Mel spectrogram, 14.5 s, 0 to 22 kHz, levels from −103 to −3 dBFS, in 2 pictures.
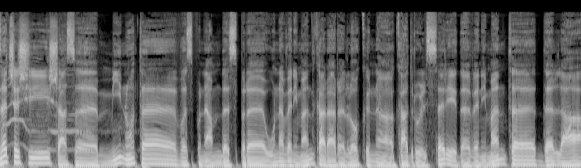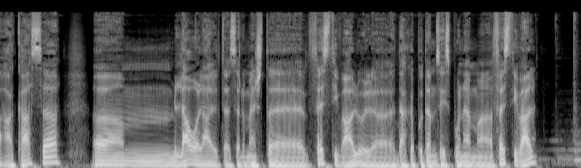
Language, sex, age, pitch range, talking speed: Romanian, male, 20-39, 75-95 Hz, 125 wpm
